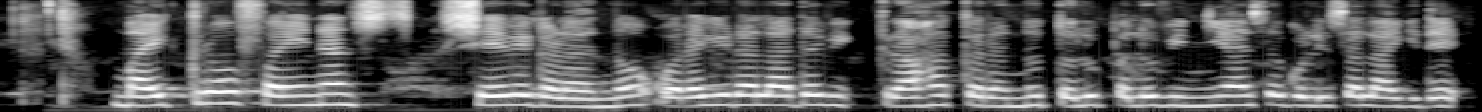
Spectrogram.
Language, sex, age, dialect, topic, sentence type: Kannada, female, 51-55, Coastal/Dakshin, banking, statement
